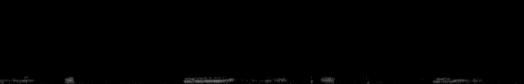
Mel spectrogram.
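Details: A 17-year-old cat snores while dreaming and twitching in its sleep. Several low, rumbling bursts come irregularly. The longest and loudest falls near the middle, with shorter grunting puffs before and after over a quiet background.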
